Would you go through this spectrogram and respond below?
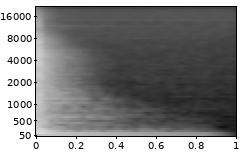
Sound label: Tom High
